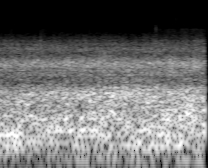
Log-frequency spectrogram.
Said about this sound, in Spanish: ¿Es este el sonido de un carro minero o vagón minero volteado de manera manual?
